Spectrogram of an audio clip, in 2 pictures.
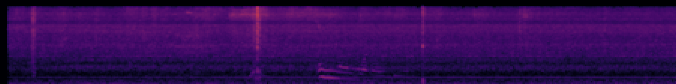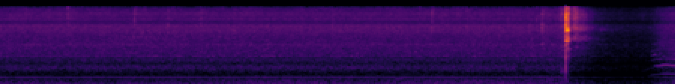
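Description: A golf driver striking a teed ball: one sharp, loud crack near the end, over a steady low background hum.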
